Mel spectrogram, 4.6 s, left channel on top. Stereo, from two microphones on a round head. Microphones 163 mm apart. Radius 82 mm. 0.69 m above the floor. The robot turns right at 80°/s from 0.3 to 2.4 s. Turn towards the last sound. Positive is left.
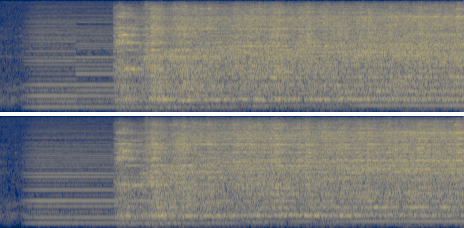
turn(degrees=-135)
